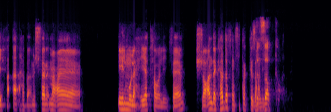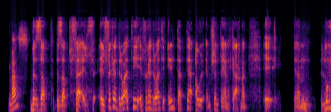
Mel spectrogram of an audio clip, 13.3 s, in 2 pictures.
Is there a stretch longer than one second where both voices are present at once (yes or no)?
no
